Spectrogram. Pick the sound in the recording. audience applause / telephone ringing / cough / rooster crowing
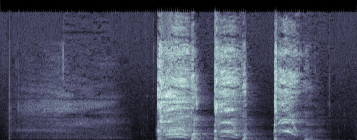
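cough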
